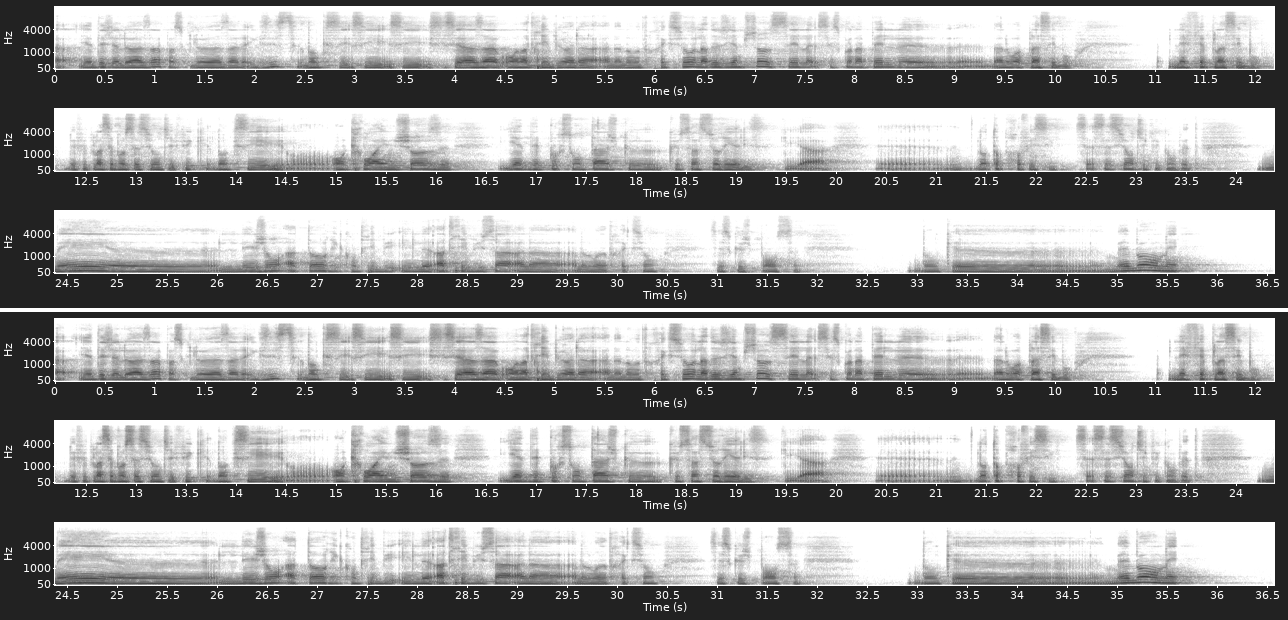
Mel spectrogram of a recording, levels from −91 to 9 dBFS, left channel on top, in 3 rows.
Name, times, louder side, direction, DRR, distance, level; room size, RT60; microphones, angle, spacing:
voice 1, 0.0-10.4 11.1-30.4 31.0-31.8 33.0-35.6, right 2 dB, 40° right, 14 dB, 0.8 m, -26 dB
25.0 x 21.0 x 7.3 m, 0.85 s
head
